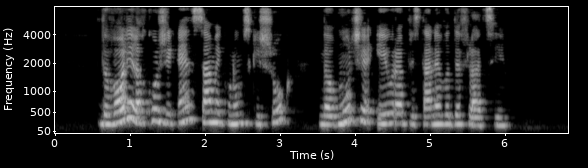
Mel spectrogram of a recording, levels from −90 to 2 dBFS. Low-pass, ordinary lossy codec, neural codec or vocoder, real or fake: none; none; none; real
